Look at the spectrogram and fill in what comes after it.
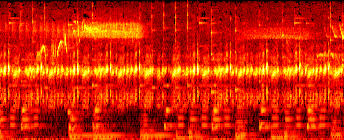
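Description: Frogs croaking: a continuous chorus of fast, rattling pulsed calls.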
